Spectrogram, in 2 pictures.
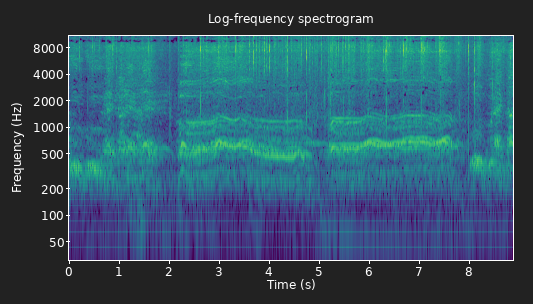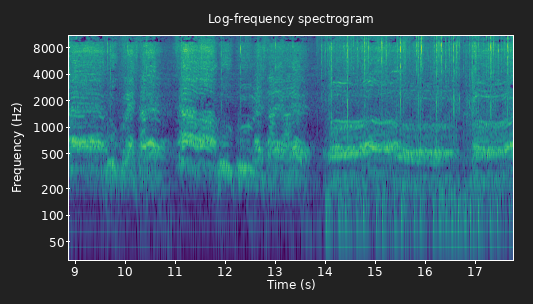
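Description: A large crowd of men chants loudly in unison outdoors.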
